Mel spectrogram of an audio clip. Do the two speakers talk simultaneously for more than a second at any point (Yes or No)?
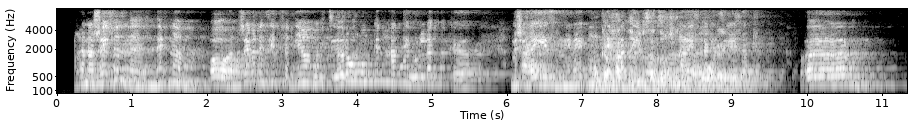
Yes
